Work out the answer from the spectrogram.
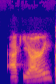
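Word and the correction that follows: Acciari: Oh, Akari. Noel Akari. – Akari. See? I knew I'd get it.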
